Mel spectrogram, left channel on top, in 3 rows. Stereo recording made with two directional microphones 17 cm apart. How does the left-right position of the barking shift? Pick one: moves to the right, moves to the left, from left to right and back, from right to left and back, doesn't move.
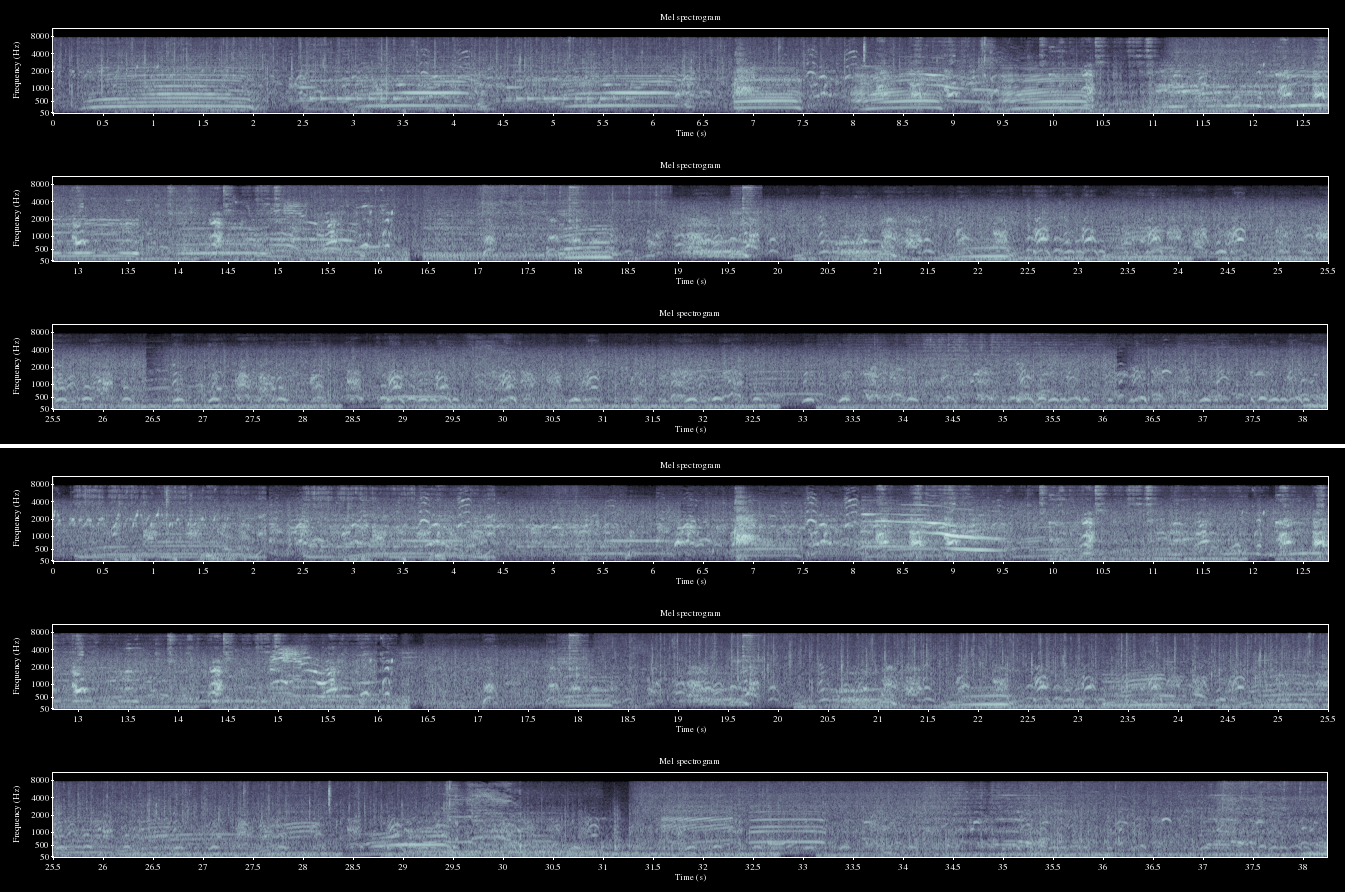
moves to the left.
